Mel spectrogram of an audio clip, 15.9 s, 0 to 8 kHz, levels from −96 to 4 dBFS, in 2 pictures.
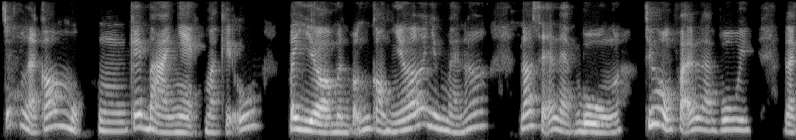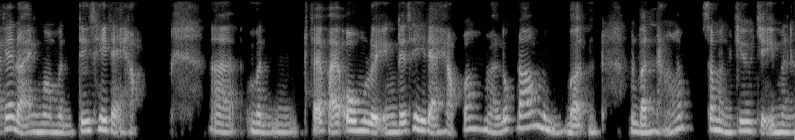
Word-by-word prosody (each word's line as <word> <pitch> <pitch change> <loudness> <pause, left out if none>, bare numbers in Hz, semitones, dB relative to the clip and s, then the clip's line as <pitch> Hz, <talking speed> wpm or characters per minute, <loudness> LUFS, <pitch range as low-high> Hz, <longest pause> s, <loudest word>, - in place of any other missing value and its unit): chắc 310 +2 -4
là 265 -3 +2
có 265 +5 +3
một, - - +1
ừm, 195 -1 -3
cái 275 +1 +6
bài 205 -10 +4
nhạc 165 -2 +2
mà, 170 -4 -3
kiểu, 290 - -2 0.3
bây 240 0 +7
giờ 180 -5 +8
mình 170 0 0
vẫn 235 +7 0
còn 185 -5 0
nhớ, 240 - +4
nhưng 250 -5 +2
mà 185 -5 -1
nó 285 +6 -4 0.3
nó 275 +3 +3
sẽ 225 - +1
là 200 -6 0
buồn 175 -3 +6
á, 185 - -3 0.2
chứ 335 +2 +4
hông 230 -8 +4
phải 210 - +4
là 210 -3 -1
vui. 220 0 +1 0.3
Là 175 -2 +1
cái 250 +7 -2
đoạn 180 -6 -3
mà 180 - -3
mình 170 -2 -6
đi 200 +1 -1
thi 225 0 0
đại - - -5
học. - - -10 0.7
À, 175 -3 -7
mình 185 -2 -4 0.5
sẽ - - 0
phải - - 0
ôn 205 -1 +1
luyện 175 0 0
để 185 +1 -1
thi 235 -4 0
đại 165 -4 -2
học 195 - -6
á, 235 - -6
mà 200 -7 -6
lúc 225 +7 -6
đó 265 +3 -4
mình 215 -8 -4
bệnh, 165 -3 -3 0.4
mình 185 -2 -5
bệnh 170 +2 -2
nặng 185 +1 -9
lắm. 250 +3 -7 0.2
Xong 230 -1 -4
mình 200 -5 -2
kêu 200 -1 -2
chị - - -5
mình 170 -1 -3
205 Hz, 240 wpm, -24 LUFS, 175-240 Hz, 0.7 s, giờ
